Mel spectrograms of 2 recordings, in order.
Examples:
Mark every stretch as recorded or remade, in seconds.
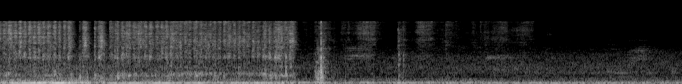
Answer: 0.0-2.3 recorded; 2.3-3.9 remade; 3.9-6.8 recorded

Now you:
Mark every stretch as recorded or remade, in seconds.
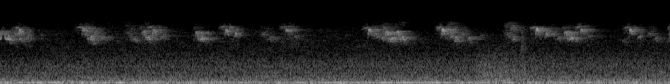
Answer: 0.0-6.7 recorded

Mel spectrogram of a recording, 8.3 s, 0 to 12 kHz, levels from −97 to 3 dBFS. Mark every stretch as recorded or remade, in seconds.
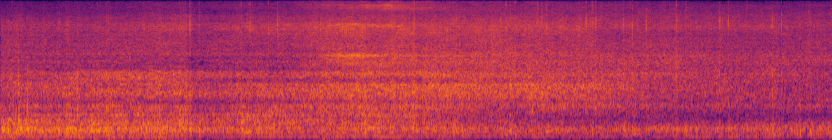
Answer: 0.0-1.5 recorded; 1.5-2.5 remade; 2.5-3.5 recorded; 3.5-6.9 remade; 6.9-8.3 recorded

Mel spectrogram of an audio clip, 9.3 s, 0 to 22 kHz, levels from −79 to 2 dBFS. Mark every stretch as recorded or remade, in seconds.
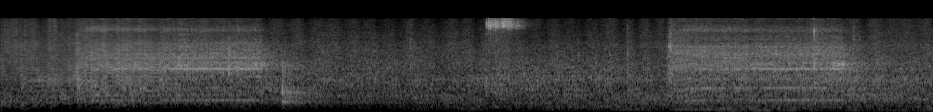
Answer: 0.0-1.6 remade; 1.6-9.3 recorded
